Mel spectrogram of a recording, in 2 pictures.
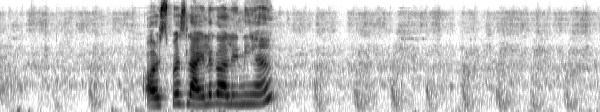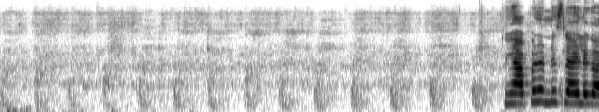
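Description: A sewing machine stitches with a quick, light ticking.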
